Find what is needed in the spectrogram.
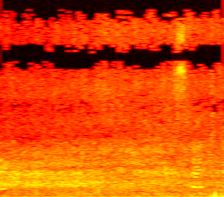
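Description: City street traffic noise: a steady rumble of passing cars.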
